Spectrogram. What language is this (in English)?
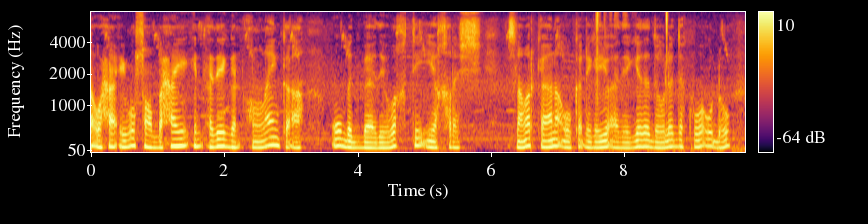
Somali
